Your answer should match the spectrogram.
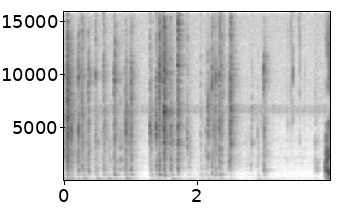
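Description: Typing on a computer keyboard: a run of key clicks for about two and a half seconds, then the typing stops.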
